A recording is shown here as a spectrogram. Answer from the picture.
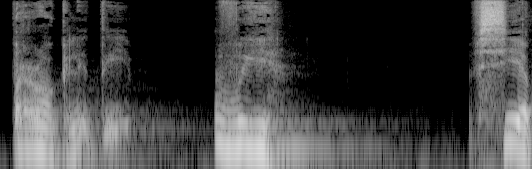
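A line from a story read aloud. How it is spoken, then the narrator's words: Hoarse rasp. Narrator (Russian): прохрипела Хатшепсут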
